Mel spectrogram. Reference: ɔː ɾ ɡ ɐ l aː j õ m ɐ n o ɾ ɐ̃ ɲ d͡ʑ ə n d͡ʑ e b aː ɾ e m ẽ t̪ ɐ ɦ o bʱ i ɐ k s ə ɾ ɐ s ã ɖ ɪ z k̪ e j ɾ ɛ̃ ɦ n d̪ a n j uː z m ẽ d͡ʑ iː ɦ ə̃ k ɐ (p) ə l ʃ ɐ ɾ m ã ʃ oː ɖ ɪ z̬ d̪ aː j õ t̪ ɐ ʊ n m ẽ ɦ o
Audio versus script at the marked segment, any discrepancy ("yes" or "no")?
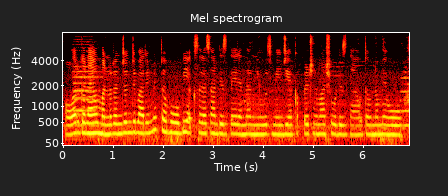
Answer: no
